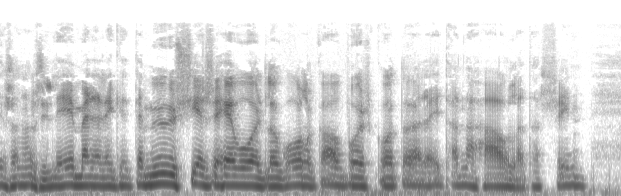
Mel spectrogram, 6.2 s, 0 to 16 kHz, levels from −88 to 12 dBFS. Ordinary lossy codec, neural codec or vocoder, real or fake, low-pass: MP3, 48 kbps; none; real; 10.8 kHz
